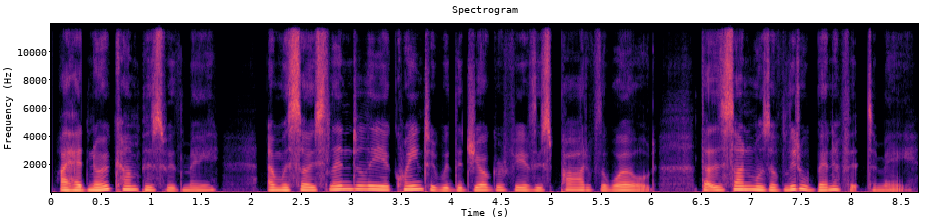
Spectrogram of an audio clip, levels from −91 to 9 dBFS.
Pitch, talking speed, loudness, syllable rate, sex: 190 Hz, 200 wpm, -18 LUFS, 5.2 syllables/s, female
